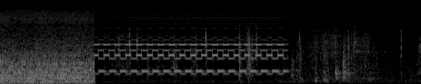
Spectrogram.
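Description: Steady engine noise of a small propeller plane in flight. About a second in it cuts to a telephone ringing with a rapidly warbling electronic trill for about two seconds, and then the ringing stops.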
